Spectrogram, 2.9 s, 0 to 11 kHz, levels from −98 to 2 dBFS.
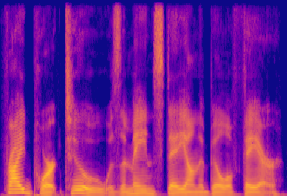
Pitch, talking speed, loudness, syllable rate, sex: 140 Hz, 250 wpm, -20 LUFS, 4.2 syllables/s, female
